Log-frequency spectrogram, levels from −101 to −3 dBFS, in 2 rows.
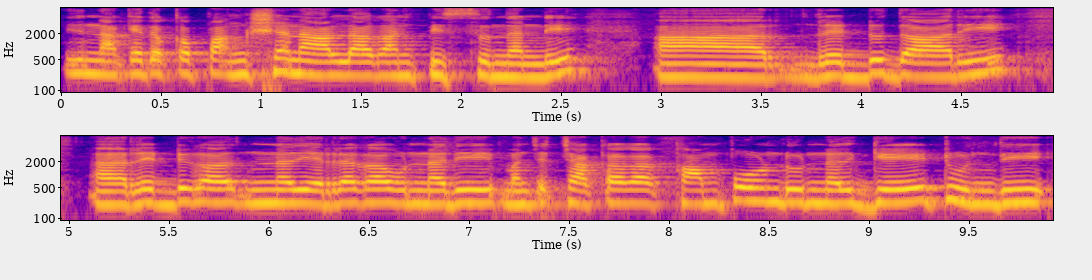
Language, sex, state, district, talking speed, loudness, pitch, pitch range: Telugu, female, Telangana, Karimnagar, 135 wpm, -14 LUFS, 230 Hz, 220-245 Hz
